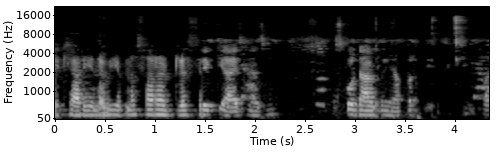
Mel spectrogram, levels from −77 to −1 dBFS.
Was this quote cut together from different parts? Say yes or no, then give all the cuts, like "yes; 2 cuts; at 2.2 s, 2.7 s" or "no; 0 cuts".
yes; 1 cut; at 1.5 s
